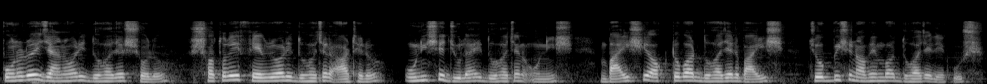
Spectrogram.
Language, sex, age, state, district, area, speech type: Bengali, male, 18-30, West Bengal, South 24 Parganas, rural, spontaneous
